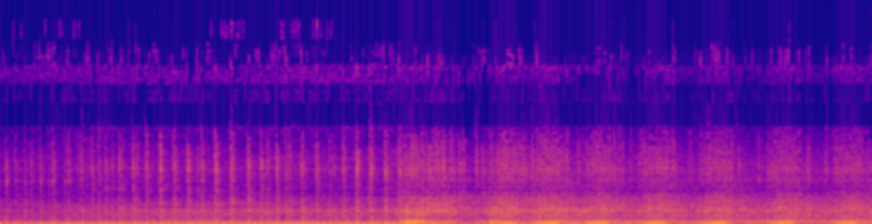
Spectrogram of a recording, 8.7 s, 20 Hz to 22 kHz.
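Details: 1978 Arctic Cat El Tigre two-stroke snowmobile after a new carb needle and pilot jets, carb semi-dialed-in and wiring semi-sorted: it holds a steady buzzing idle, then takes several clean throttle blips. Running much better.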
